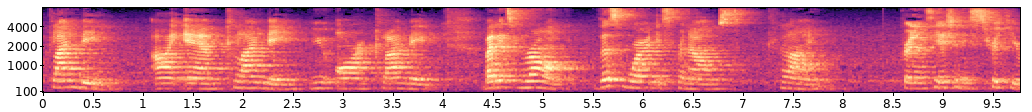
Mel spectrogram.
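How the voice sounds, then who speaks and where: A woman coaching English pronunciation in a conversational, explanatory style, enunciating carefully and posing rhetorical questions like a teacher. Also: mid-range voice. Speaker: English pronunciation coach and air traffic controller. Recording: very echoey room with faint noise.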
